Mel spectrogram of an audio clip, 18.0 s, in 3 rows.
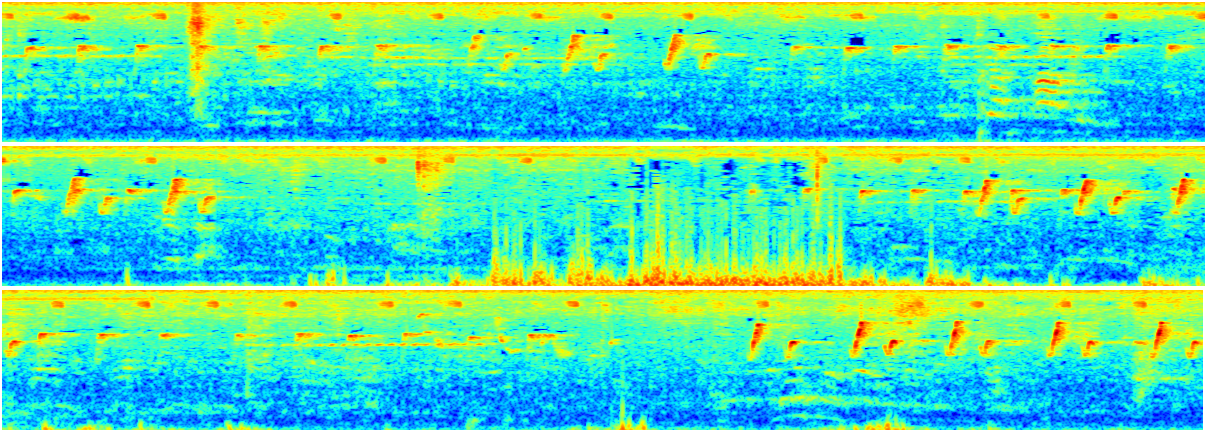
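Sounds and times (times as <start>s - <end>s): leafy branches rustling: 0.0s - 4.1s, 6.7s - 18.0s
small bird chirping: 0.0s - 18.0s.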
